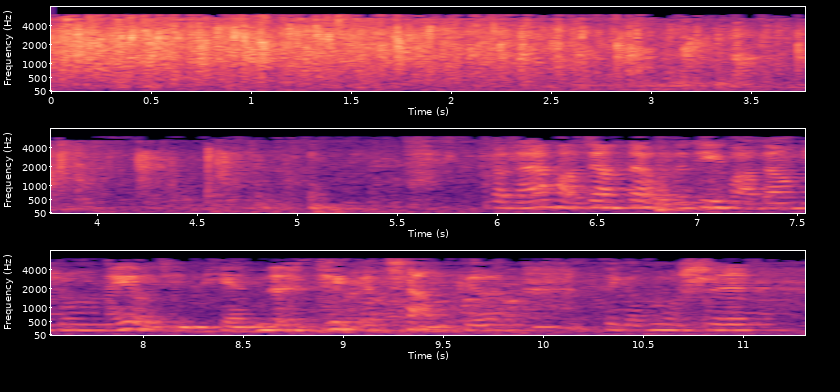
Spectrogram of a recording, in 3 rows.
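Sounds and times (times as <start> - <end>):
audience applause: 0.0 - 5.8
speech: 6.2 - 11.2
laughter: 8.4 - 10.7.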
